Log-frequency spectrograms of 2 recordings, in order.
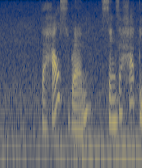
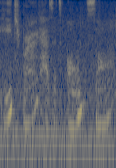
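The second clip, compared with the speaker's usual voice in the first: whisper; 9 dB quieter than usual. Acted. Whispered aside.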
